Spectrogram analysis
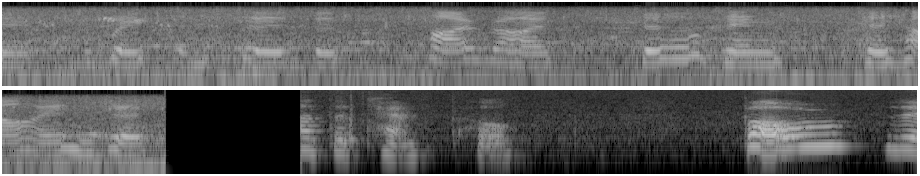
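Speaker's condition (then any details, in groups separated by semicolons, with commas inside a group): Cerebral palsy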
